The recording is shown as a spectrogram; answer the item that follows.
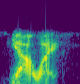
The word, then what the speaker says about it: Yahweh: Now, I'm going to consider that Josephus's four vowels were I-O-U-E and pronounce it Yahweh. Because there is historical basis for that. – Right, exactly. – It's not historical basis for Jehovah or Yahushua or Yahuwah or anything crazy like that.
